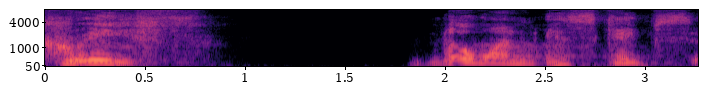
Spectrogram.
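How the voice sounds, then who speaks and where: This is a man talking. His delivery is very slow. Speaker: preacher. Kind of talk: sermon. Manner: emphatic, repetitive rhetorical questions.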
